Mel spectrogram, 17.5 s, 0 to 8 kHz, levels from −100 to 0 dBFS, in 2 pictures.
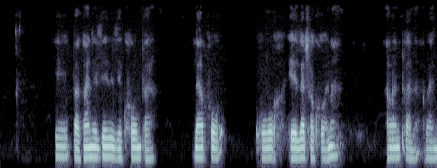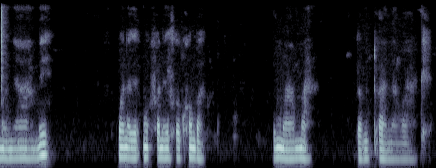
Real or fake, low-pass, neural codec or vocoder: real; 7.2 kHz; none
